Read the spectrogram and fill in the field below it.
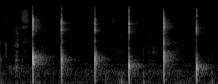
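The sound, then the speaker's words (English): A steady series of six sharp knocks on a door, evenly spaced about a third of a second apart, each a crisp bright rap with a quick decay and no voices. “I'm knocking on the door.”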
